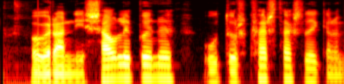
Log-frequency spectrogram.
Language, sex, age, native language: Icelandic, male, 14, Icelandic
